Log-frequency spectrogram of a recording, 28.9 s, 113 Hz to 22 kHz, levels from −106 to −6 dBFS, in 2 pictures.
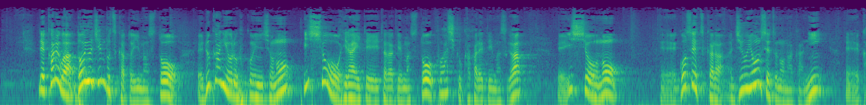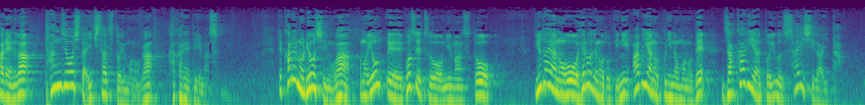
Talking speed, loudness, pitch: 270 characters per minute, -24 LUFS, 175 Hz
